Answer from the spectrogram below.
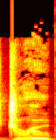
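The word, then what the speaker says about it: Dreux: This is going to involve a little bit of spelling because our number 4 seed is Drew, but let's be very clear. It's D-R-E-U-X, and it's Watermolen.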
